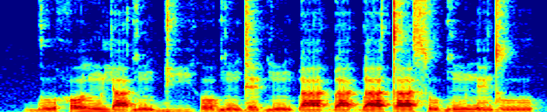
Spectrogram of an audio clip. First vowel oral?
yes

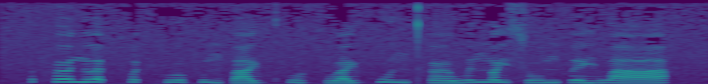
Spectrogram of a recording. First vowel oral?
yes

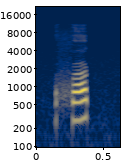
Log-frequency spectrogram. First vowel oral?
yes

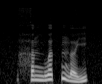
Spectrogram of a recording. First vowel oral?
yes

